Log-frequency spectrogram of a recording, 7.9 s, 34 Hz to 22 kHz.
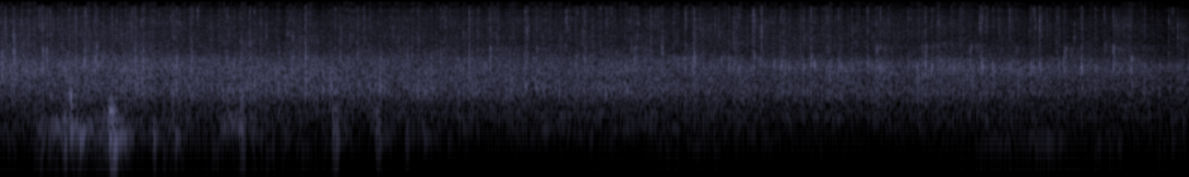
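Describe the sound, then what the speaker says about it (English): A conference audience at WorldSkills Conference 2024 applauds in a steady, dense wash of clapping that holds evenly for several seconds at moderate distance, fairly soft overall. "Let's please give an absolutely fantastic round of applause."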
